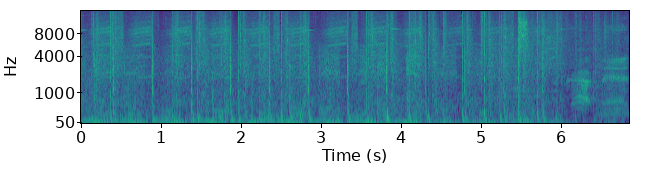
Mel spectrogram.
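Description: Gunfire in the video game Payday 2, a steady barrage of rapid shots running through the whole stretch at close range, mixed with other game noise and a voice speaking over it.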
